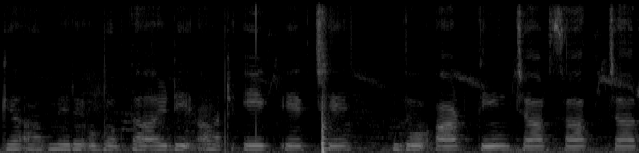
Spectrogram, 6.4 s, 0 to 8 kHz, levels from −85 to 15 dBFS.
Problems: constant background noise, low volume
